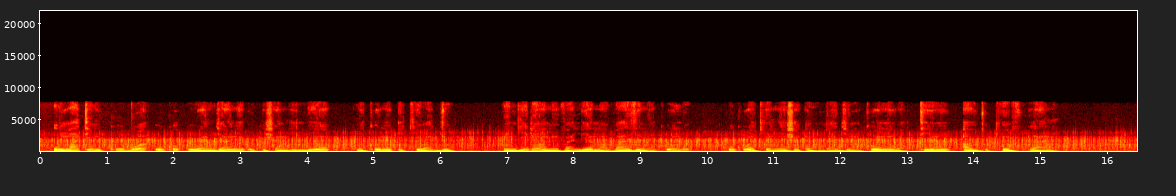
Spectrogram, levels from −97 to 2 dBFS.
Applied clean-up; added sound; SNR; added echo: none; Boiling; 14 dB; none.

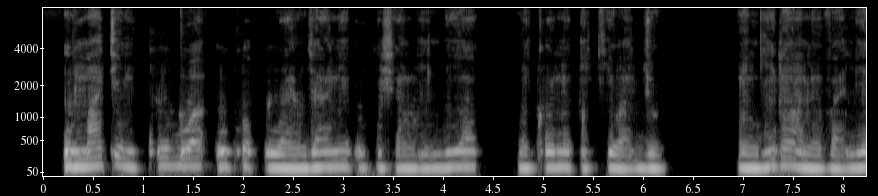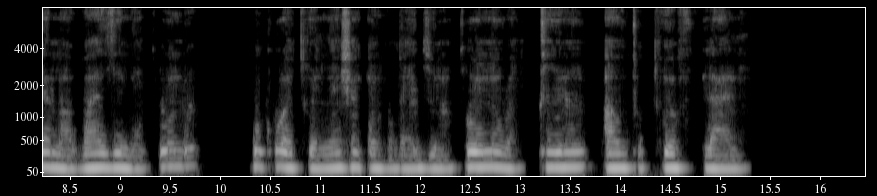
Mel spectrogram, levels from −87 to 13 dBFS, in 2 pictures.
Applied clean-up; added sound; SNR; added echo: neural mask model Resemble Enhance denoiser.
